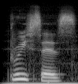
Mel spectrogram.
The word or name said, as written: bruces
